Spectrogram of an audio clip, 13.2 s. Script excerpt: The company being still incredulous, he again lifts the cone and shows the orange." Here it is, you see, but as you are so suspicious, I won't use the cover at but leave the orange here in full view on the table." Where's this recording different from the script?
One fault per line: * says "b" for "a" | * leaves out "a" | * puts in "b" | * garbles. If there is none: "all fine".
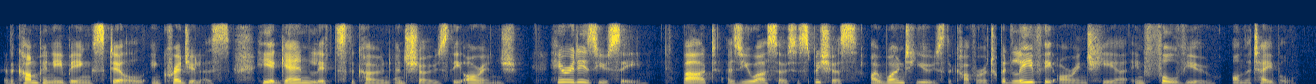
all fine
